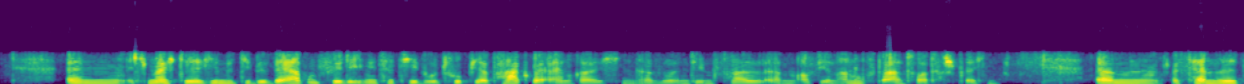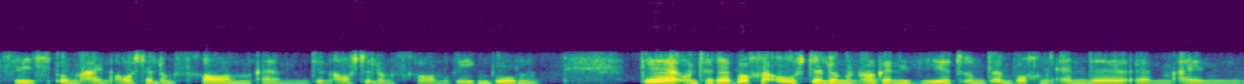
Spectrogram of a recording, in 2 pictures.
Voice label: Voicemail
